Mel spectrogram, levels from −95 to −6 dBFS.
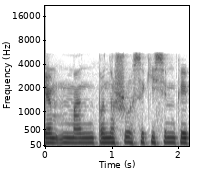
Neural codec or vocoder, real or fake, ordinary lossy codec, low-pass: none; real; Opus, 64 kbps; 5.4 kHz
